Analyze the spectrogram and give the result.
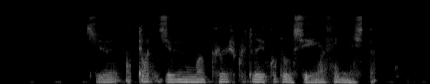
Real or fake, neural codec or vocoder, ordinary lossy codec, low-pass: fake; codec, 24 kHz, 1.5 kbps, HILCodec; Opus, 24 kbps; 9.9 kHz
